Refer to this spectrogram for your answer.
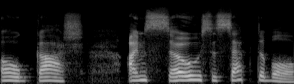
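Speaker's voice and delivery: very slow, dazed, entranced drawl. Retelling playing along with a hypno bit in vr chat: playing hypnotized. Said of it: "played along with the Hypno bit".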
